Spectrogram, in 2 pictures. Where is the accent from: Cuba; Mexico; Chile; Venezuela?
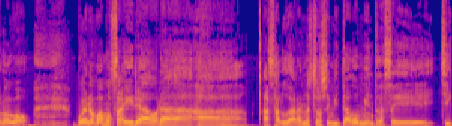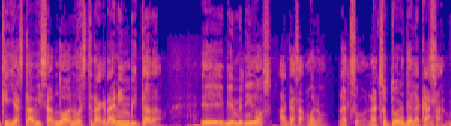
Cuba; now in Spain; En mi tierra, en Cuba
